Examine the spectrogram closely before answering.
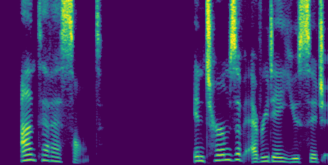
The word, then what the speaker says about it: intéressante: like Lisa, it literally forces you to pronounce the consonant right before it. The e makes the t sound pop. Intéressante.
